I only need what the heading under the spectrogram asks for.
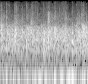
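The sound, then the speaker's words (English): An audience claps together in a dense, sustained burst of applause, steady and fairly loud throughout, with no individual claps standing out and no one talking over it. “Yeah, it's good to clap.”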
